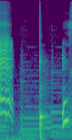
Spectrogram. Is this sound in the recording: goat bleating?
yes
